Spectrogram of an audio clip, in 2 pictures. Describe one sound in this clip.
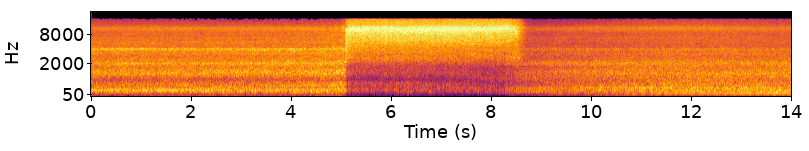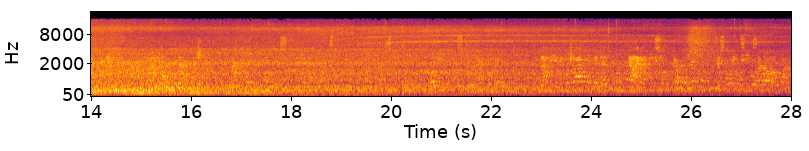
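A diesel train engine rumbles as a train rolls slowly by.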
